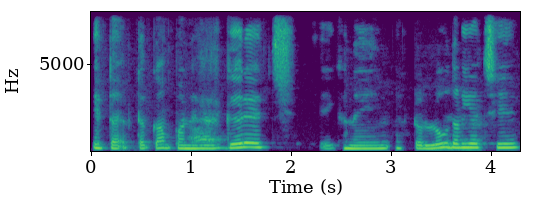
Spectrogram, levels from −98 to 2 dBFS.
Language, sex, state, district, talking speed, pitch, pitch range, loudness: Bengali, male, West Bengal, Malda, 155 wpm, 195 Hz, 180-225 Hz, -25 LUFS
